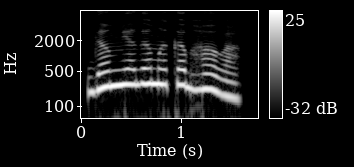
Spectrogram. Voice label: "ಗಮ್ಯಗಮಕಭಾವ", Kannada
